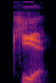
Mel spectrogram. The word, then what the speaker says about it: quién: Therefore, in this case, you also need to remind that the U is silent. The letter U in this case is completely silent. Silent, yeah. And you should ignore it, okay? Just remember that letter Q sounds like K, okay?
